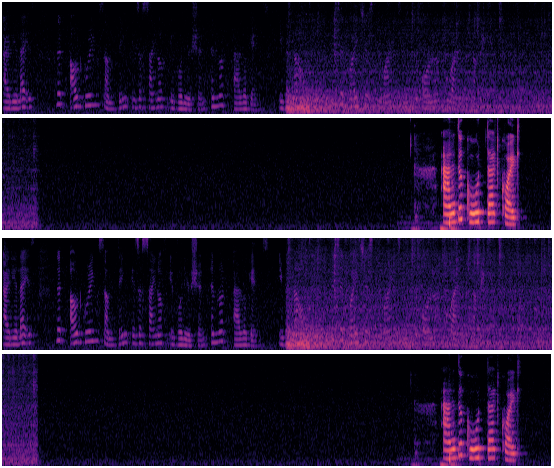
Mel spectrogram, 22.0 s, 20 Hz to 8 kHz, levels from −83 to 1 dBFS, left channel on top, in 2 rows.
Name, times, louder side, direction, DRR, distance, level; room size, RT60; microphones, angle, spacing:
voice 1, 0.0-5.2 5.5-9.8, right 2 dB, 60° right, 1.4 m, -52 dB
sound 1, 5.7-11.7, right 3 dB, 30° right, 0.6 m, -46 dB
voice 2, 19.2-21.4, left 6 dB, 80° left, 0.5 m, -27 dB
14.5 x 5.5 x 2.7 m
head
